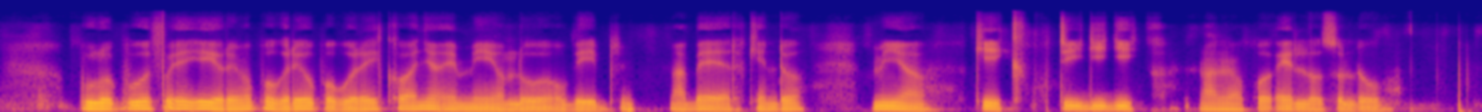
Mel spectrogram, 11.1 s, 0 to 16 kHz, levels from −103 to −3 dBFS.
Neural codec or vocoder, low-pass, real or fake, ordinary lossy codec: codec, 24 kHz, 0.9 kbps, WavTokenizer, large speech release; 10.8 kHz; fake; none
